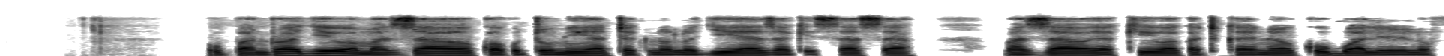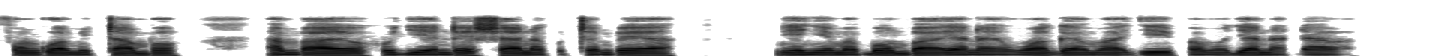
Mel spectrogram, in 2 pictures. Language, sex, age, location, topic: Swahili, male, 25-35, Dar es Salaam, agriculture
